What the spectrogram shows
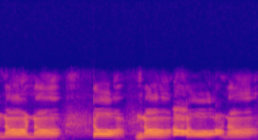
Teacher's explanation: ট উচ্চারণ করতে হলে জিহ্বাটাকে উপরের দিকে লাগাতে হয়। ঠিক আছে, ট উচ্চারণ করলেই জিহ্বাটাকে উপরের মূর্ধাতে লাগাতে হয় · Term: জিহ্বা উল্টিয়ে ন উচ্চারণ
